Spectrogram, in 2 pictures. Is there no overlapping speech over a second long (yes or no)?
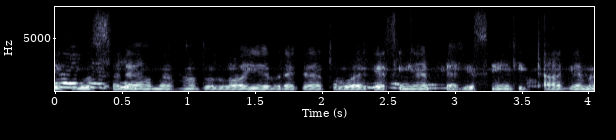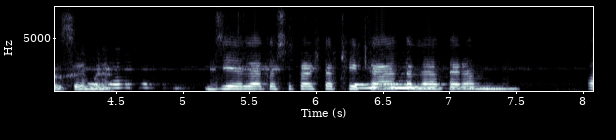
yes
